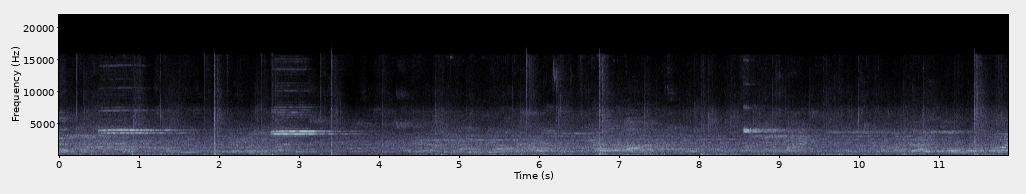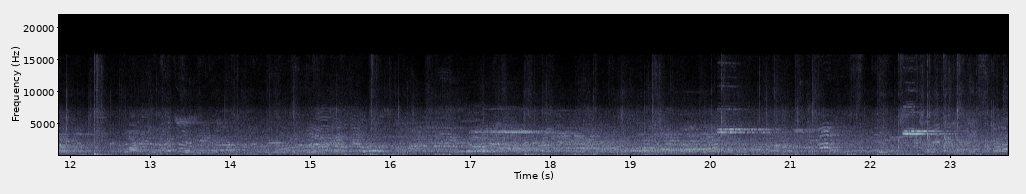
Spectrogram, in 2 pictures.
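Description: Sounds of a volleyball rally in a large gym: many overlapping voices of players and spectators calling out, with short high squeaks of sneakers on the court floor several times and sharp knocks of the ball being played.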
